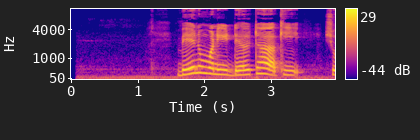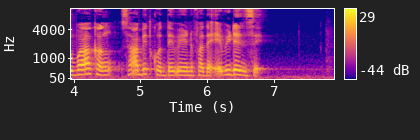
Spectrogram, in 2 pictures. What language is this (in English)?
Divehi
